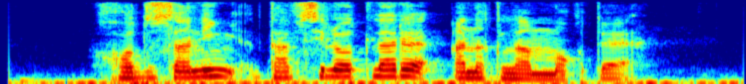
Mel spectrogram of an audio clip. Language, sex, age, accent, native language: Uzbek, male, 18-24, Navoiy, Uzbek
